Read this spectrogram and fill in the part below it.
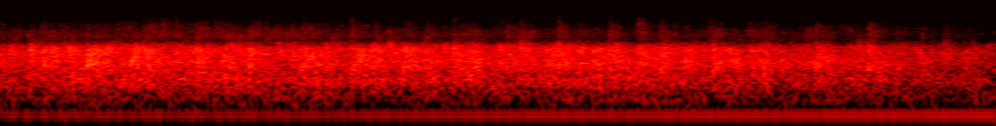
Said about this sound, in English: So can we just give a round of applause to all these youth?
